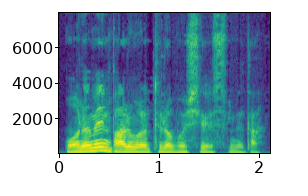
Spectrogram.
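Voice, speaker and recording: A man teaching English grammar step by step and leading slow repetition drills. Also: medium pitch, expressive, warm tone, a little hiss or hum. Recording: dull lo-fi dry recording.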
